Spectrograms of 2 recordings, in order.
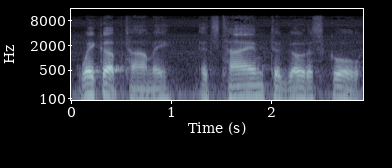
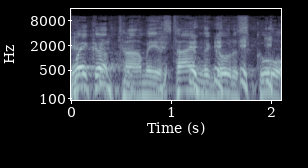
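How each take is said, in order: First: Soft, slow, low-key mother's words; gentle wake-up call. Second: Put-on lively, raised-voice mother rousing her boy; brisk retold wake-up call; mother's wake-up call. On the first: Retold or imitated. Mother waking him from his Hall of Fame dream, gentle and slow. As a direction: ease it out softly and slowly. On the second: Mother shaking Tommy out of his Yankee dream, lively wake-up call.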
